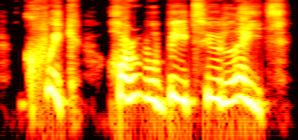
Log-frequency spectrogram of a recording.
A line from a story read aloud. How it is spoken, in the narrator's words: cried the ghost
